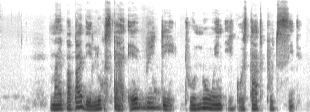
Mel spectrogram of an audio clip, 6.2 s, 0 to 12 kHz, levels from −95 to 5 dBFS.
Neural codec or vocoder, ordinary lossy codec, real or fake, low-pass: vocoder, 24 kHz, 100 mel bands, Vocos; none; fake; none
